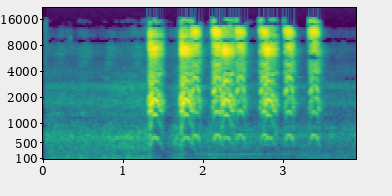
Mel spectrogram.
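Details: Crows calling while begging for food; a series of six harsh, nasal caws spaced about half a second apart over a steady background hum.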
